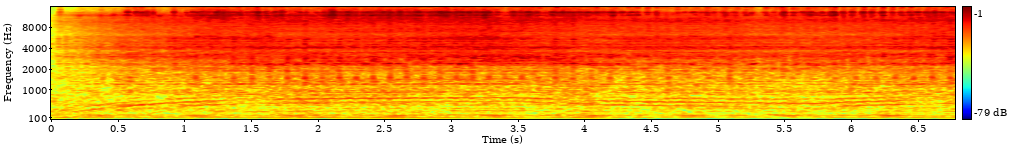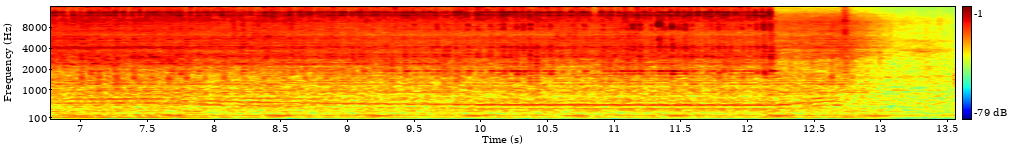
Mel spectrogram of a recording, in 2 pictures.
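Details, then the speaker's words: Japanese-clone 1.0 amp "Midwest" vintage vibrating-shuttle sewing machine winding a bobbin after servicing. Soft, even whirr with slightly drifting pitch and no knocks or rubbing; whisper quiet. Normal running. "And just listen to this machine run. It is so ridiculously whisper quiet now."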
